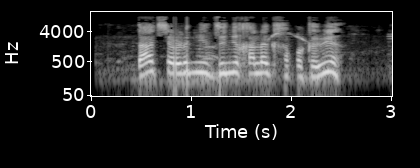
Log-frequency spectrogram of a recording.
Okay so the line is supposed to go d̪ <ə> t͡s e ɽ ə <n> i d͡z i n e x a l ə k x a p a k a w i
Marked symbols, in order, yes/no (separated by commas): no, yes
